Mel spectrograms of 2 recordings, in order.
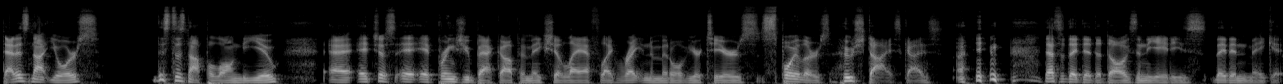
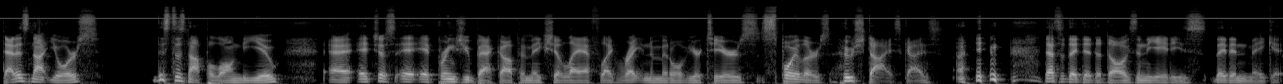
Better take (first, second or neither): first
